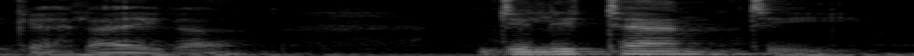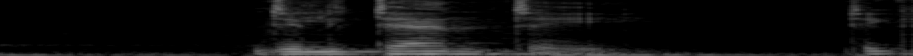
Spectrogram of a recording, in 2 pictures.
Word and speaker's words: dilettante: मुताबिक पढ़ रहा था, इसका एग्जैक्ट प्रोनाउंसिएशन है डिला। ठीक है, डिलेटेंटे, डिलेटेंटे।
